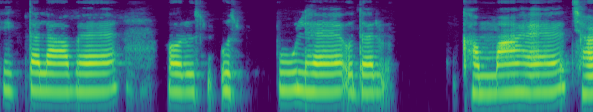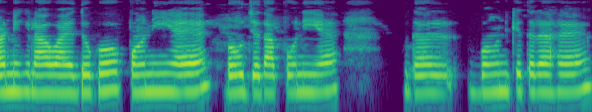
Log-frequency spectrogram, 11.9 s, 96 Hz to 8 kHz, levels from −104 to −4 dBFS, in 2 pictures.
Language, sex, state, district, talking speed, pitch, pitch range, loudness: Hindi, female, Bihar, Bhagalpur, 125 wpm, 220 Hz, 210-225 Hz, -21 LUFS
